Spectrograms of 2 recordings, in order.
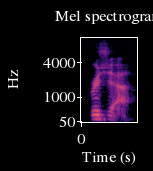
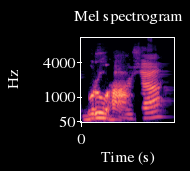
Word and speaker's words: bruja: you find those roots being at odds with Bruja? Did I say it right? Bruja. Bruja.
